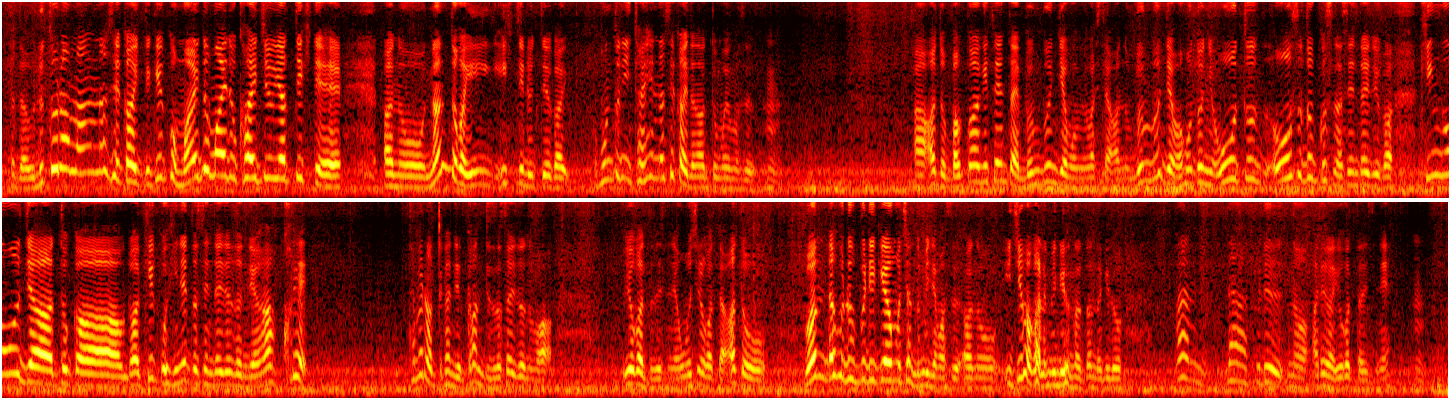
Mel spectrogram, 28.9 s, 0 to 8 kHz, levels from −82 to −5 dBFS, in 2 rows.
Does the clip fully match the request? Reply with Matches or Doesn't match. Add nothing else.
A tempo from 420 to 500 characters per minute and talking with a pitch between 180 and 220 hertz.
Matches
